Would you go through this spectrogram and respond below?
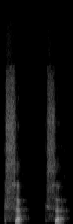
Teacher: any velar stop plus a sigma produces the X sound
